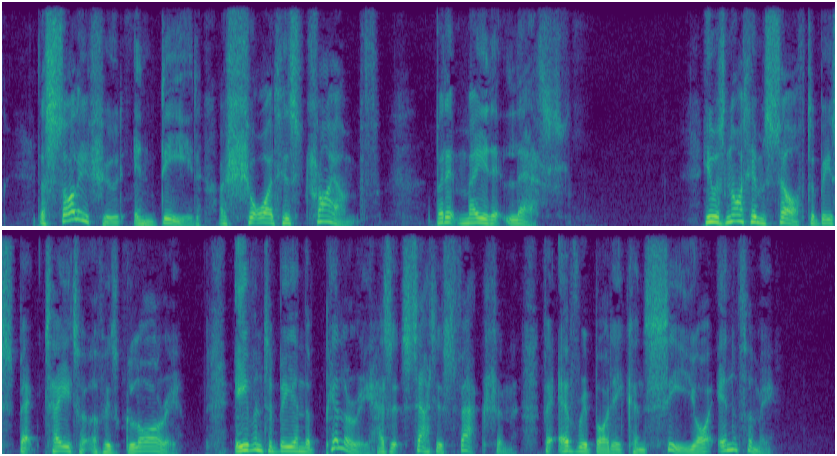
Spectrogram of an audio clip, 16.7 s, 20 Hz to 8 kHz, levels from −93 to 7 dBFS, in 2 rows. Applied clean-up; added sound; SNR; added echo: neural mask model Resemble Enhance denoiser.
